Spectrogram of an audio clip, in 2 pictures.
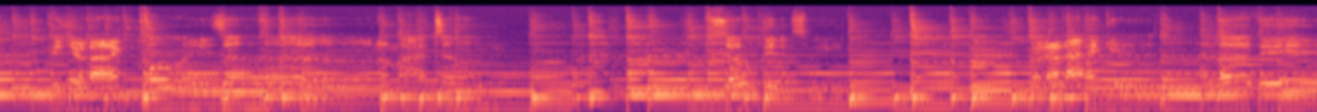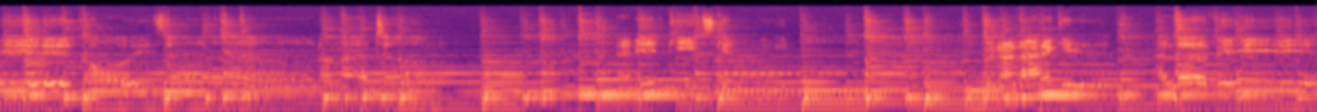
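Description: Acoustic guitar played with strummed and picked chords in a steady rhythmic pattern, an instrumental stretch of a song.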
